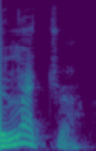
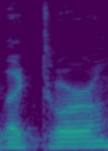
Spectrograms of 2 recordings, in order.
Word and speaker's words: electoral: Of the Electra, right? Is that how they say it? The electric? Electoral. Electoral.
